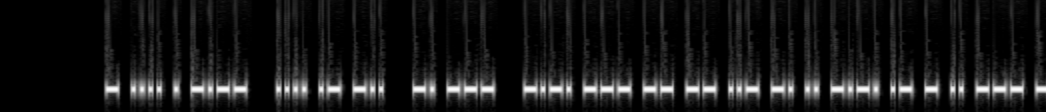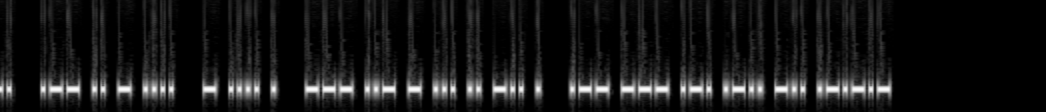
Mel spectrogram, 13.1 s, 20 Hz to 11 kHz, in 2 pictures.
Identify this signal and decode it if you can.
Morse code, heard as a keyed tone, about 46 wpm, 700 Hz. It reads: THEY HAD NO COMMUNICATION WITH THE OUTSIDE WORLD.
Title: Sentences from Top 1000 Words - Review Part 6 - 45wpm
